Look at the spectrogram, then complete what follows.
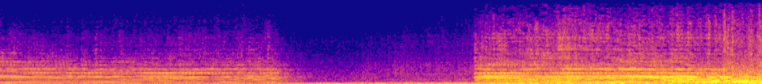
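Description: A loud, steady horn-like chord of several held tones sounds twice, each for about three seconds. A low rumble runs underneath and carries on alone in the pause between the two blasts.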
